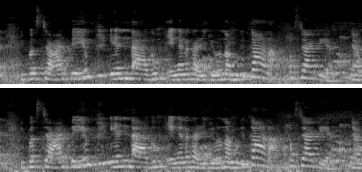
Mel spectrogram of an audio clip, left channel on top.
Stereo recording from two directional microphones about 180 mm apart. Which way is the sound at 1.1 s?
10° left (ahead or behind).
